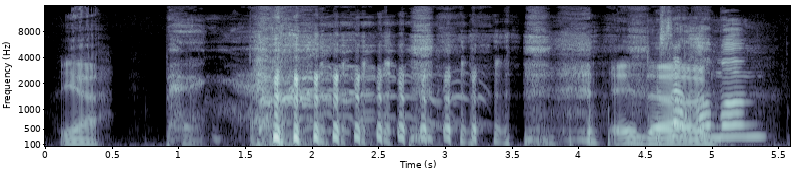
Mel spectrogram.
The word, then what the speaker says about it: Hmong: Is it just Hmong? Yeah, I think the H is silent. Oh, that's I because thought you it was guys. Hmong.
